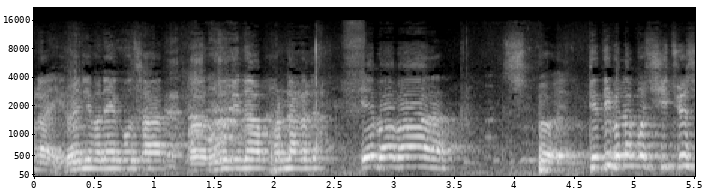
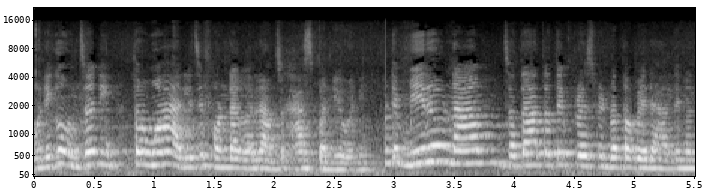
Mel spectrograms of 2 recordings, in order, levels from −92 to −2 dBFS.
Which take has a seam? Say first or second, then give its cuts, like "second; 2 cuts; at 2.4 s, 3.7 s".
second; 1 cut; at 2.9 s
